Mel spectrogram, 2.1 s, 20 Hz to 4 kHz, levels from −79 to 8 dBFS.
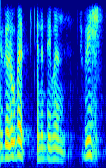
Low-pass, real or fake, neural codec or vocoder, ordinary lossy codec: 3.6 kHz; fake; codec, 16 kHz, 4 kbps, FreqCodec, larger model; Opus, 32 kbps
